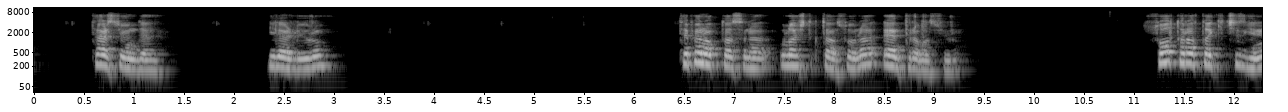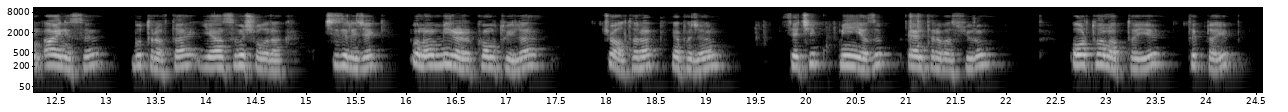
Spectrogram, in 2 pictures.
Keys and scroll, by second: 8.7 Return, 16.3 Escape, 19.4-20.1 typing, 21.0 Return.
